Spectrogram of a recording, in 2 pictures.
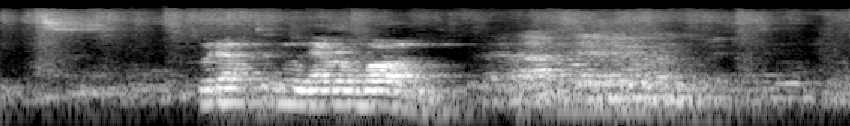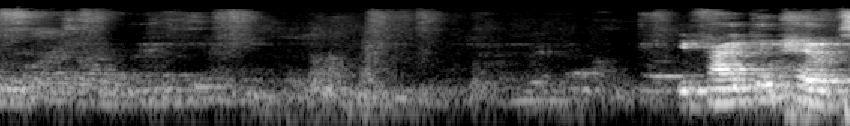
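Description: A woman speaks into a microphone, heard through a loudspeaker in an echoing room.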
